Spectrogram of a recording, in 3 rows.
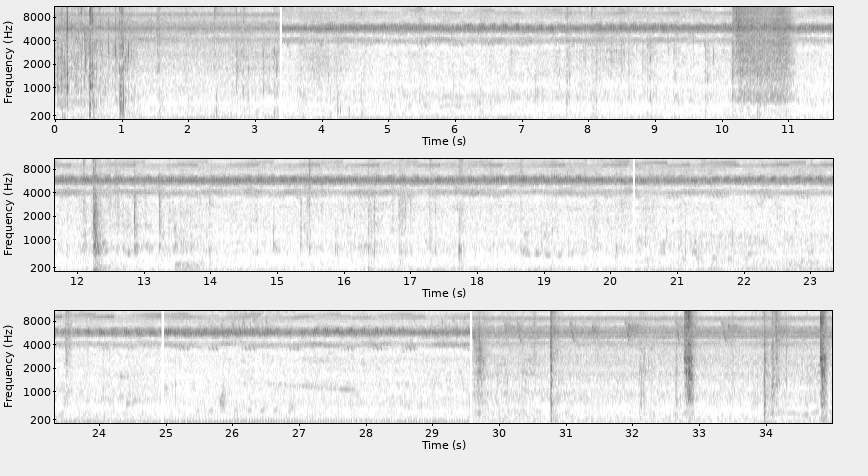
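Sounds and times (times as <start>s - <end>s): insects trilling: 0.0s - 35.0s
short hiss: 10.1s - 11.2s.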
